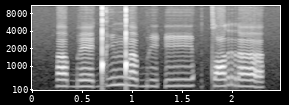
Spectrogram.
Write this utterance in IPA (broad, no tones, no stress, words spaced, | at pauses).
ɐbe ɡ͡ǃiŋ͡ǃɜbiʔi | tˤɪ rɜ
